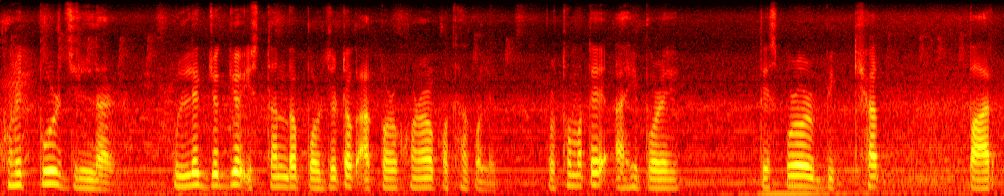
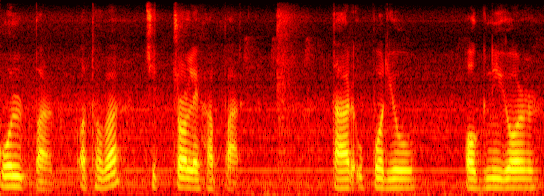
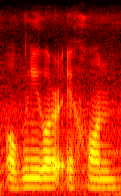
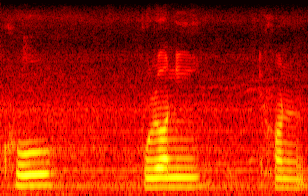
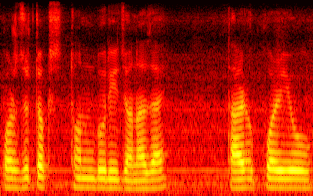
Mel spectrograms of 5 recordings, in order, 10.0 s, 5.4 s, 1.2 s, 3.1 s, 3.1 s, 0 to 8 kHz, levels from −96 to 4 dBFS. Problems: none marked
